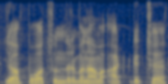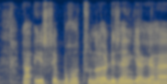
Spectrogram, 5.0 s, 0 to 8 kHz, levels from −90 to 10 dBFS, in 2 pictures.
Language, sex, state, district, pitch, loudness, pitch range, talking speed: Hindi, male, Jharkhand, Garhwa, 180 Hz, -17 LUFS, 180-185 Hz, 155 wpm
